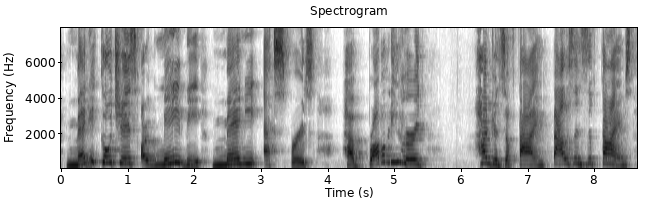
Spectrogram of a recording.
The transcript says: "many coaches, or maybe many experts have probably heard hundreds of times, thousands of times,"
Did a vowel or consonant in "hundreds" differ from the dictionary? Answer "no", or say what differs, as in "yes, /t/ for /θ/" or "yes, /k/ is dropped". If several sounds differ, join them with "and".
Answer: yes, /s/ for /z/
